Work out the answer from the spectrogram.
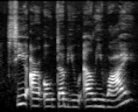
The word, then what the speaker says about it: Crowley: I searched his name because they say Crowley with K-R-O-R-Y. That's how it's spelled in the show at least. His last name is literally Crowley. C-R-O-W-L-E-Y. Crowley. Alistair Crowley. I'm like, wow. Because like, these names aren't Japanese, but they pronounce it that way. So I'm just like, wow, it's Crowley. Crowley.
